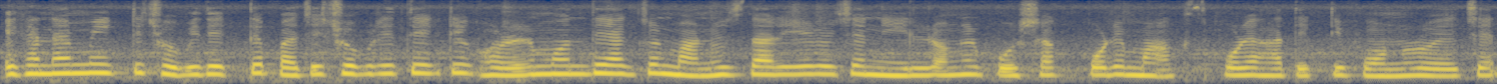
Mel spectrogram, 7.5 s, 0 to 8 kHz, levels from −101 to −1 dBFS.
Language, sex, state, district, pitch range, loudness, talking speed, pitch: Bengali, female, West Bengal, Malda, 220-260 Hz, -14 LUFS, 190 wpm, 240 Hz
